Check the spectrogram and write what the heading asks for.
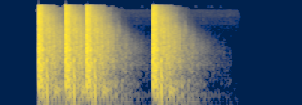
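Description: Gunshot sound effects on a channel intro: three shots in quick succession about half a second in, then a fourth a second later, each dying away in an echoing tail.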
